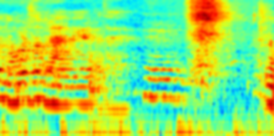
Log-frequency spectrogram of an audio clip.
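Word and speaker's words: Ranvier: और अच्छा, इन लोगों ने नोड को नोड्स ऑफ रैनवीयर बताया। उसको रैनवीर नहीं, रणवीर बोलते हैं अपन। ठीक है, नोड ऑफ रैनवीर। रणवीर, बस स्पेलिंग थोड़ी सी अलग है।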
